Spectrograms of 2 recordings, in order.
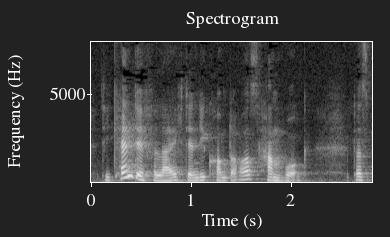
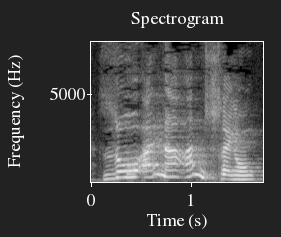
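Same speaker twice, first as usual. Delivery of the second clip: high, loud, drawn-out complaint from a straining little creature; groaning effort; 10 semitones higher, 4 dB louder, slower than usual. A narrator's reading. Smoke creature complains while taking shape, groaning effort. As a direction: moan loudly about the sheer effort. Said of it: "dabei ächzt und stöhnt er".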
